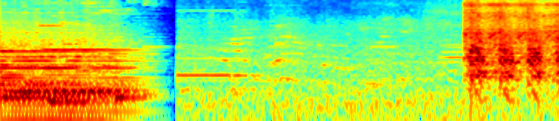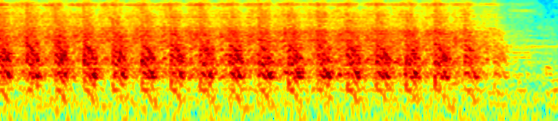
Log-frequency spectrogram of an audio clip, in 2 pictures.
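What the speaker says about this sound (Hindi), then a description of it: "अरे मेरी गाड़ी तो बंद हो गई।" A car engine runs loudly and then cuts out abruptly. After a short quiet pause, a starter cranks repeatedly in a rapid rhythmic churn for several seconds without catching.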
